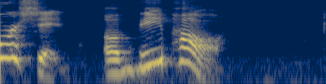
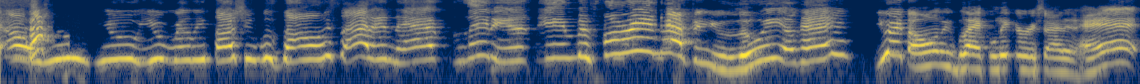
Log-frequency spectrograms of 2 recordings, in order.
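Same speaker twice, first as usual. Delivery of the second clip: sassy taunt; 6 semitones higher than usual. Retold or imitated. Lestat taunting Louis about other lovers, sassy and high. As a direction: throw the shade at Louis.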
